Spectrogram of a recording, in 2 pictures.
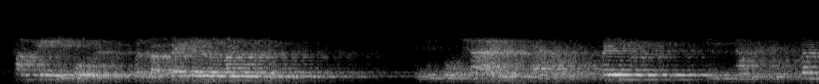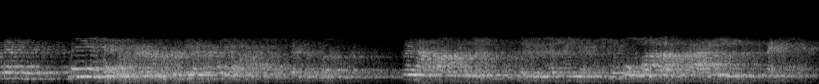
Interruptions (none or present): none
